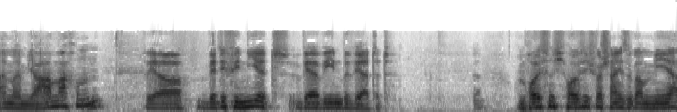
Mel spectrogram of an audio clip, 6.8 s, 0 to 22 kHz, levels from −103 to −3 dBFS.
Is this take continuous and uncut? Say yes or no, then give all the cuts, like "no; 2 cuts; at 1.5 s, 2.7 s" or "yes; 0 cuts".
no; 2 cuts; at 1.4 s, 4.7 s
